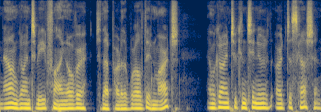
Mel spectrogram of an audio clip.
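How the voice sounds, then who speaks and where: Recorded very cleanly against a silent background, a man with an ordinary speaking voice talks at a moderate pace, medium in pitch, with fairly even intonation. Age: 60s. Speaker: banker and businessman. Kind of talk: interview conversation.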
